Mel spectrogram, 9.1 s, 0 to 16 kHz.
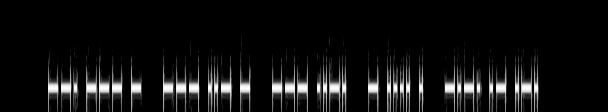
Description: Morse code, heard as a keyed tone, about 25 wpm, 700 Hz. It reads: GOT OUT OF THE CAR
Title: Sets of 5 Words Encore 25wpm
